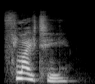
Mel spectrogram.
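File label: "flighty", British English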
